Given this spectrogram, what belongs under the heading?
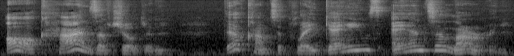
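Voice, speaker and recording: Storybook janitor, kindly man read by a woman: reassuring, unhurried, animated intonation, echoey room. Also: on the low side, full character voice. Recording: roomy echo with faint background noise.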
